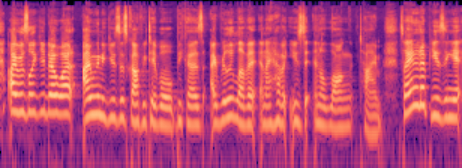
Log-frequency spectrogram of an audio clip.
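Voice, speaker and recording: A woman giving a chatty voiceover for a home-building video, slightly hoarse and a little raspy, laughing often between rambling asides. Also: mid-range voice. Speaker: Sims build video creator. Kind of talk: casual voiceover commentary.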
